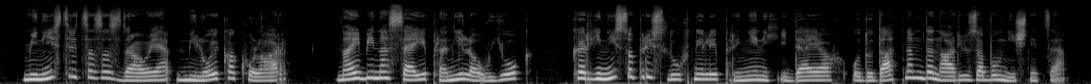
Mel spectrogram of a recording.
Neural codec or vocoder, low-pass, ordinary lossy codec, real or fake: none; 19.8 kHz; none; real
